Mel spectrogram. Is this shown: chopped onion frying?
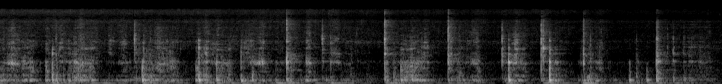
yes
